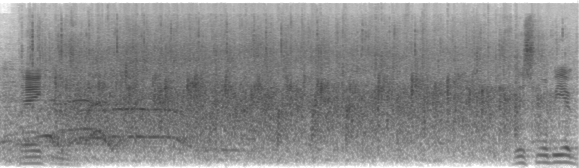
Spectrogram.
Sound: all clapping and cheering

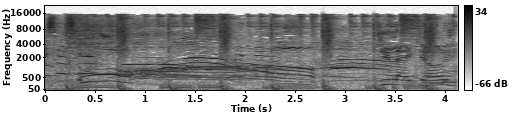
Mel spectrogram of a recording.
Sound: group exclaims excitedly

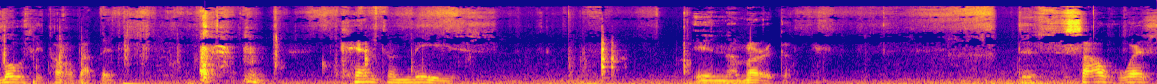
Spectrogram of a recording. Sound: coughs

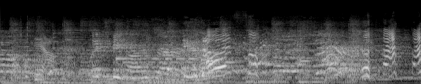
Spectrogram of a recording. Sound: laughing

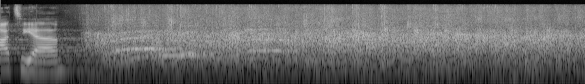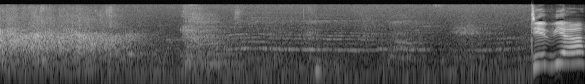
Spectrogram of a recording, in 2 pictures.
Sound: cheering and applause

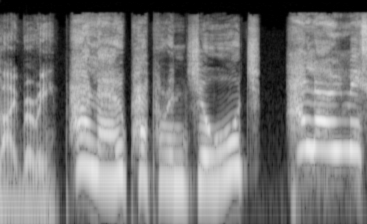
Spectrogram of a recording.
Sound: whispering

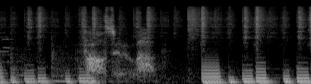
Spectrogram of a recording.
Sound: whispers

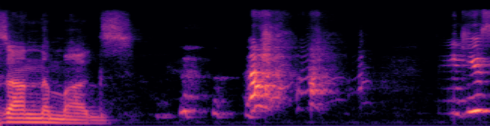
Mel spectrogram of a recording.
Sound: laughter

